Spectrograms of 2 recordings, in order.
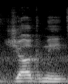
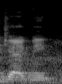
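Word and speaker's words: Jagmeet: the man's name is jugmeet singh he's got it on his twitter even where he's like jug me pronounced like hug me right and so he knows that people say jag mean i've been told by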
